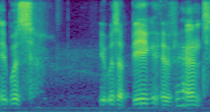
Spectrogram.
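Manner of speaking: voice cracking. Recommending a comic to another speaker, voice cracking. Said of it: "my voice is cracking a lot".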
